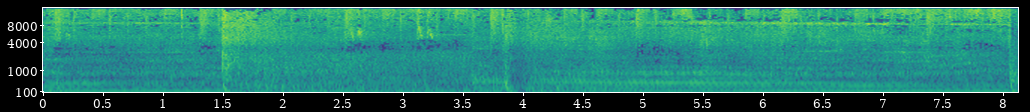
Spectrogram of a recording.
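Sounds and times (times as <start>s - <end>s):
droning engine hum: 0.0s - 8.1s
Israeli bombs exploding near the Gaza border: 1.4s - 6.3s.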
